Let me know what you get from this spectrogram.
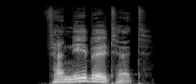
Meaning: inflection of vernebeln: 1. second-person plural preterite 2. second-person plural subjunctive II
- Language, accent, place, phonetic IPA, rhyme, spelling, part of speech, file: German, Germany, Berlin, [fɛɐ̯ˈneːbl̩tət], -eːbl̩tət, vernebeltet, verb, De-vernebeltet.ogg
